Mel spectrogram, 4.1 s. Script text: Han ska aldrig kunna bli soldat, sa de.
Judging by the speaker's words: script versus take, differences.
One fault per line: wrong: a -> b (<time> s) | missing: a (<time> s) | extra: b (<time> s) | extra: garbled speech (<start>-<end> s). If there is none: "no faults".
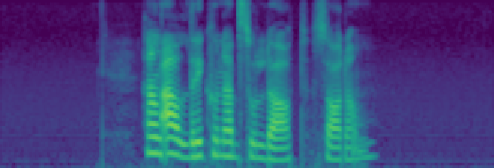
missing: ska (1.4 s)
missing: bli (2.0 s)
